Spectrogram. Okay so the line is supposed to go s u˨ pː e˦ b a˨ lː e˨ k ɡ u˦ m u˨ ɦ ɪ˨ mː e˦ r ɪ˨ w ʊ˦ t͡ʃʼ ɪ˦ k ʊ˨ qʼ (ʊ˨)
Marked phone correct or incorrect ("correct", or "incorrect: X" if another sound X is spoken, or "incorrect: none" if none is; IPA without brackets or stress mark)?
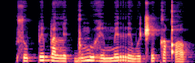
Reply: incorrect: ɔ˨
